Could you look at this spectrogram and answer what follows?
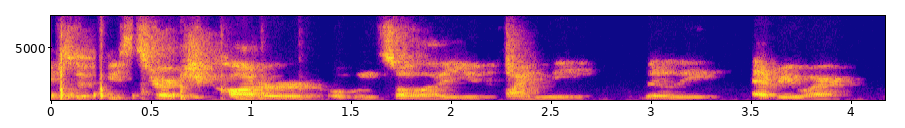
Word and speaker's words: Ogunsola: My last name, you guys might not can't pronounce it, but my last name is Ogunsola. It's Ogunsola. So if you search up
